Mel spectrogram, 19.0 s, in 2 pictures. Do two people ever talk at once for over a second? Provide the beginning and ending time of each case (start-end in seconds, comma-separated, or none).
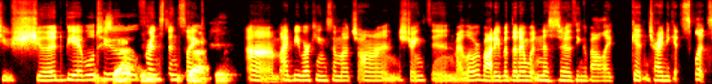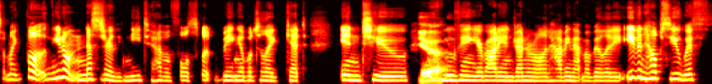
1.2-2.8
